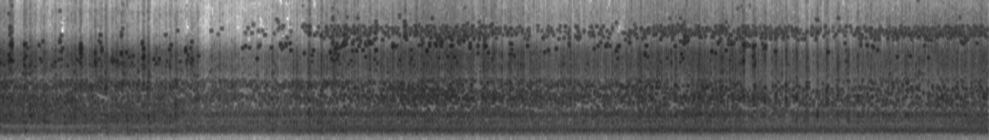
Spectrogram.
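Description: An engine running steadily at idle, with a low steady hum joining about halfway through.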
